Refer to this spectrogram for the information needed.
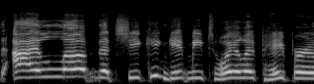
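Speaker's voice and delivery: very high, stretched-out, drawn-out yell. Retelling a bathroom moment with no toilet paper: imitating herself yelling. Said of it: "So I'm yelling".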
